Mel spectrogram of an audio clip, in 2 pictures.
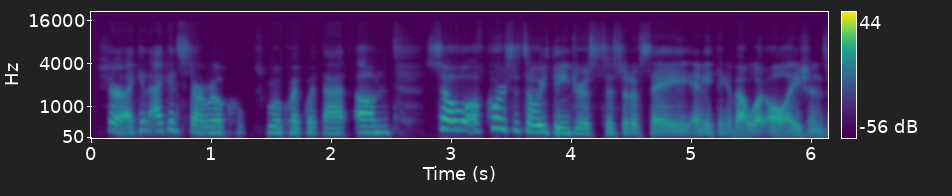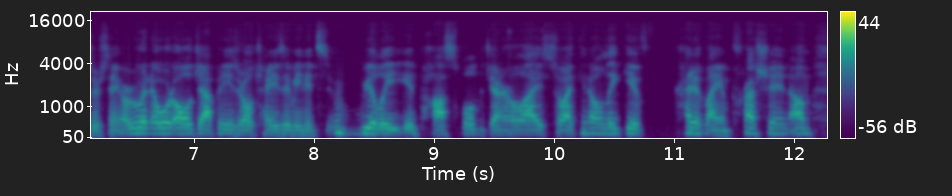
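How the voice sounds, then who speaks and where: A woman, a guest on a crypto interview show, speaking in a quick, animated, fluent way from Tokyo. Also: low voice, dry recording. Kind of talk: casual interview talk. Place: home office in Tokyo.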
